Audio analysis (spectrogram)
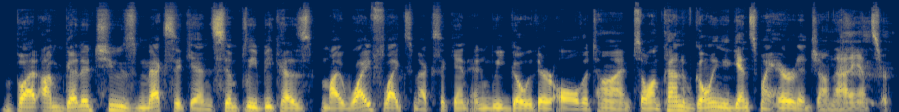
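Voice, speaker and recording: A man talks casually as an interview guest. His voice sits at an average pitch for a man. The recording is dry, with hardly any room sound. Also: normal speed, few pauses, darkish tone, dry recording. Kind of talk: casual chat.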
